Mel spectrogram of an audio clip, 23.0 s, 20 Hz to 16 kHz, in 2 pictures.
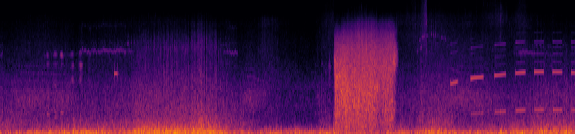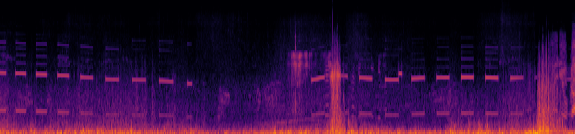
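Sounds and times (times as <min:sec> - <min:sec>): wind on microphone: 0:00.0 - 0:23.0
variometer short beeps: 0:08.3 - 0:15.5, 0:17.4 - 0:23.0.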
